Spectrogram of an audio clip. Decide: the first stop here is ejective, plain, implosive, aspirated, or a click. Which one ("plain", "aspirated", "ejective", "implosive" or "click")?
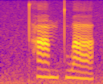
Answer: aspirated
